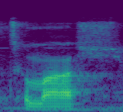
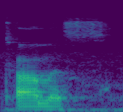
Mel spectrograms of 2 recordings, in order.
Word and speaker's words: Tomash: Yeah, the one that I got down is Tomash because I always used to say like Thomas. Oh, is That's that's the correct pronunciation? Yeah, it has like the sh sound at the end.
